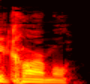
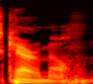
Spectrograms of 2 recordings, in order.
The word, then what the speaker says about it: caramel: I say caramel because I'm normal. – Jay Hay? – I'm a big fan of pronouncing all the letters and all the syllables, so it's caramel.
